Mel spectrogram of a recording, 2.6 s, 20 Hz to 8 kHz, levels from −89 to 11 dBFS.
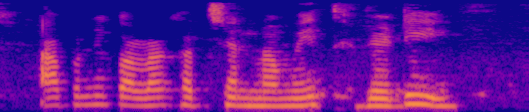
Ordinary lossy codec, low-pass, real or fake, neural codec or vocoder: MP3, 64 kbps; 7.2 kHz; real; none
